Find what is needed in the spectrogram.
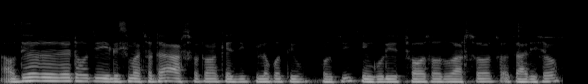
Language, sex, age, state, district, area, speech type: Odia, male, 30-45, Odisha, Kendujhar, urban, spontaneous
